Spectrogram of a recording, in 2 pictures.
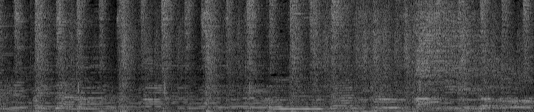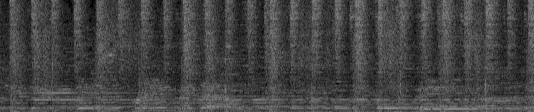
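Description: Live country band playing: strummed acoustic guitars over a steady drum beat, with accordion and fiddle in the band.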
